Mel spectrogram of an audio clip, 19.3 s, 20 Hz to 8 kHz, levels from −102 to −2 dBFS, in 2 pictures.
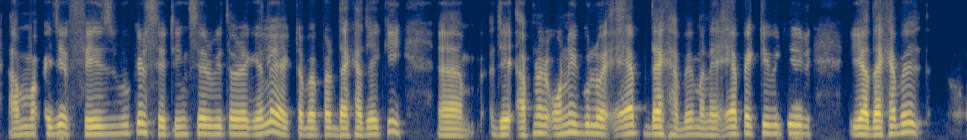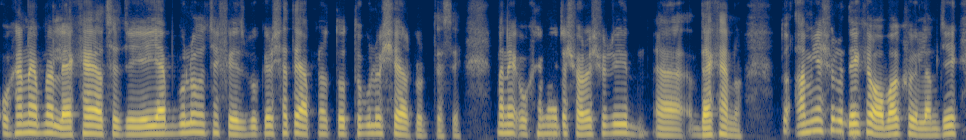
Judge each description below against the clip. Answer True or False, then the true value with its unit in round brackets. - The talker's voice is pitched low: False (160 Hz)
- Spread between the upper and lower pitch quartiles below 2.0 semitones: False (2.7 semitones)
